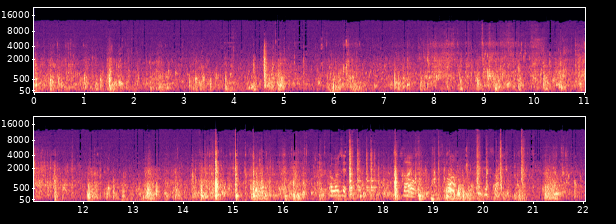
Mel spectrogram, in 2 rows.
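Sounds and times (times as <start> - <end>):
water: 0.0 - 22.0
wind: 0.0 - 22.0
knocks on a fishing boat: 11.4 - 21.5.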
